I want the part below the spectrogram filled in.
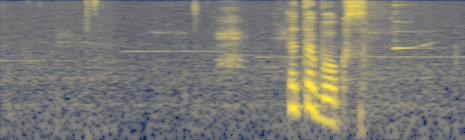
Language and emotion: Russian, neutral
